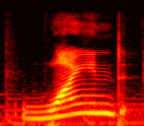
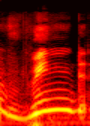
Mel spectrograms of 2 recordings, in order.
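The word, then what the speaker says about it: wind: बढ़ते हैं next phrasal verb की तरफ जो है वाइंड डाउन। हम इसे विंड नहीं कहते। आई नो स्पेलिंग सेम है पर यहां पर इसकी प्रोन्सिएशन है वाइंड डाउन।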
